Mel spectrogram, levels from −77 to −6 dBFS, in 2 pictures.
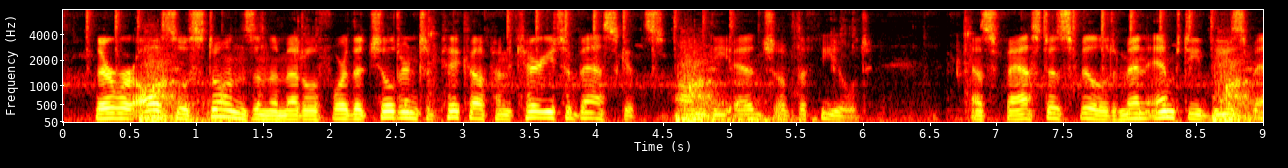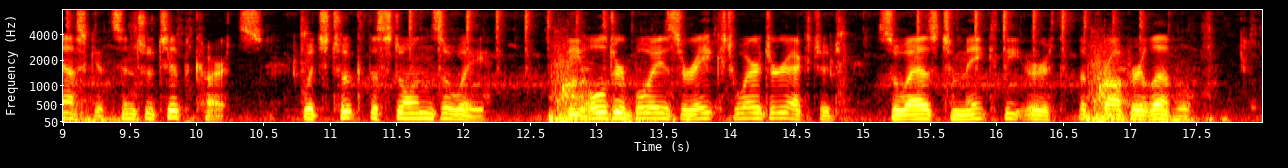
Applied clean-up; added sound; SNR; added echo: none; Fire; 10 dB; none.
